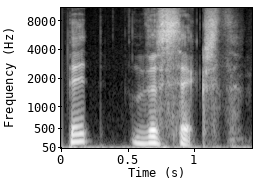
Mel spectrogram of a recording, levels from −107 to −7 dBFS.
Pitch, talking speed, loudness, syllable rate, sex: 145 Hz, 125 wpm, -17 LUFS, 2.7 syllables/s, male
